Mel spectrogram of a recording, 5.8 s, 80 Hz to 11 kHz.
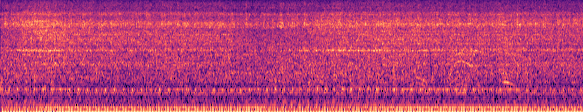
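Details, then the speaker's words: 1974 Dodge W100 Power Wagon 4x4 V8, first start after sitting parked since 1983: deep, even idle with no knocking or major ticks, pretty smooth; exhaust very leaky where pinched off. Normal healthy idle. "the engine sounds super healthy no knocking really no major ticks or anything pretty smooth as far as Idle goes"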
